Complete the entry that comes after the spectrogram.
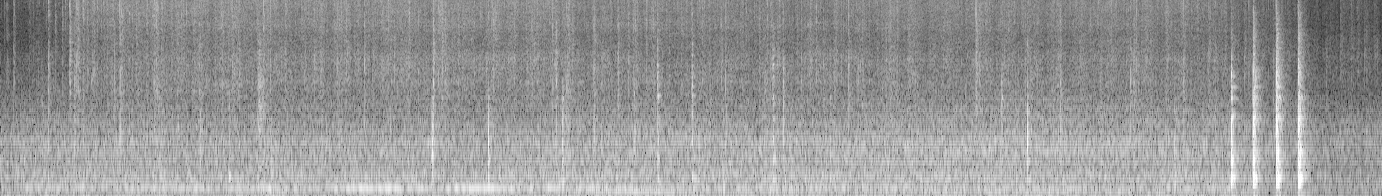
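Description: Fried rice with egg, spring onion and green chili sizzling in a nonstick frying pan as it is stir-fried with a wooden spatula: a steady frying hiss with scattered scrapes and clicks of the spatula, over a low steady hum. Near the end, four short loud sounds come in quick succession.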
